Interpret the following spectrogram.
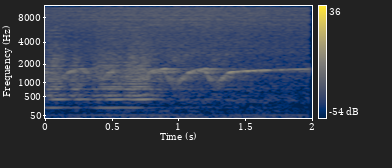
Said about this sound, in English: Sorry if you can hear the sirens happening in the background.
